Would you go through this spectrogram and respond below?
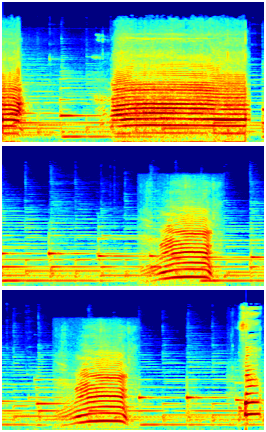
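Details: A yellow cow that eats dry straw moos twice, each call a low bellow arching up and down, about three seconds apart, amid bright children's music with loud held chords earlier on.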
